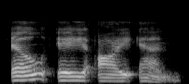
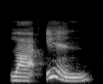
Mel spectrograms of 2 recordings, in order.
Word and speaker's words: lain: They're spelled the same, L-A-I-N. The accent is different, so you pronounce them differently. Lain means different.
